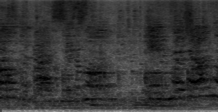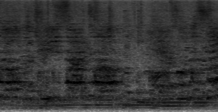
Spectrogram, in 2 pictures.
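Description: A large group of adults singing a simple action song together, many voices at once.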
